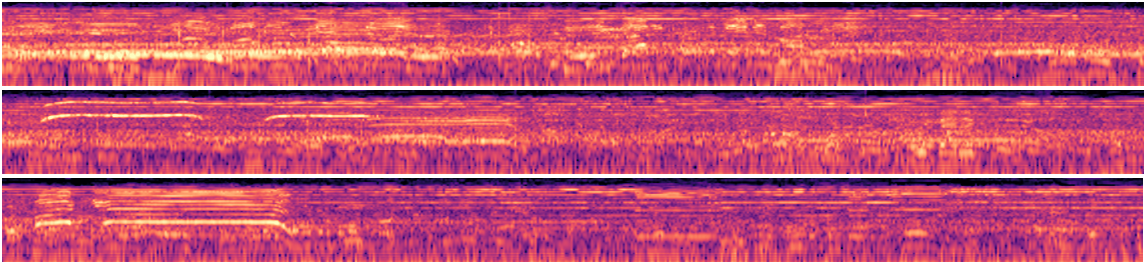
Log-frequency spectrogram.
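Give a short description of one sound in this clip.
A man sings into a microphone over loudspeakers.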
